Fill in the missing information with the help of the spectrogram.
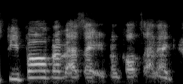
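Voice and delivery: real happy near-tears, voice climbing high; about to cry. Real, not acted. Host seeing people from her former synagogue, about to cry. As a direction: overcome with emotion, pitch rising at the end. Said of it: "like, about to cry".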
